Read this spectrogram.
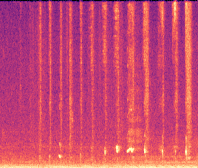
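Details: Male Cavapoo puppy, a Cavalier and Toy Poodle mix, in a small indoor room, giving short high squeaky whimpers and yelps in an irregular run over about two seconds, with faint clicks and low background hum.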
